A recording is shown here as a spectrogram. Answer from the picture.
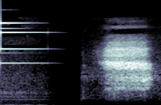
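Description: A bright, bell-like ding sound effect: one sharp strike whose ringing fades out over most of a second. Near the end comes a short breathy hiss.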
